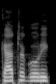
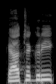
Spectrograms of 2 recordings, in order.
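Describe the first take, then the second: First: It is said with an American accent. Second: It is said with a British accent.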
